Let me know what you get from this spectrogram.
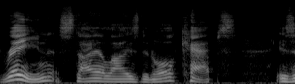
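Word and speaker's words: Raign: Name of the band or artist is Rain, but it's spelled R AI GN.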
